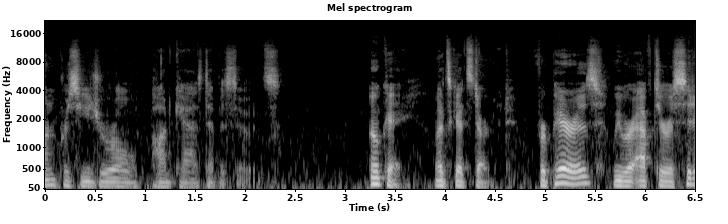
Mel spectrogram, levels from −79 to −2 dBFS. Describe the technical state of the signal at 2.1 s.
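At 2.1 s you're hearing overdone noise removal, and it's not a one-off: it runs through the whole clip. The denoiser was pushed too hard, so any frequency band it judges close to the noise floor gets pulled way down or shut off, taking the softer parts of the speech with it. The gaps between phrases drop away and break up into little twinkling specks.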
